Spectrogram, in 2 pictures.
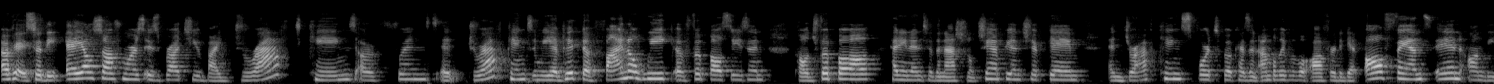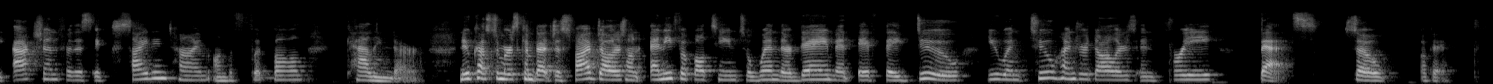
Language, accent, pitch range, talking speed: English, American, 190-240 Hz, 165 wpm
